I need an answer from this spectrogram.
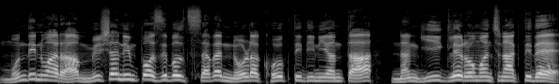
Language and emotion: Kannada, happy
